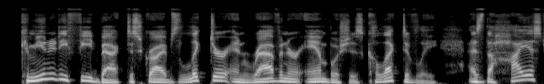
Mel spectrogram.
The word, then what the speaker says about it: Ravener: The Oxford English Dictionary and Merriam-Webster both give the pronunciation as rhyming with ravenous. Ravener, emphasis on the first syllable.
